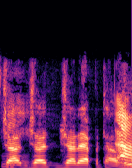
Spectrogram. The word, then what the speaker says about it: Judd Apatow: Yes, Judd Apatow.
